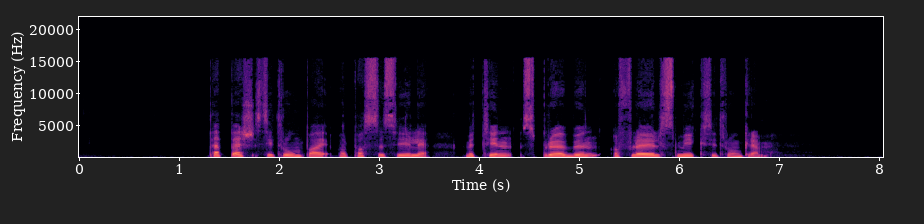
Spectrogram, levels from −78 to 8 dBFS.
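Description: At 4.51 to 4.53 s, between "passe syrlig med tynn" and "sprø bunn", there is a lost packet rebuilt from error correction. About 20 ms of speech, which fits a single lost packet, was filled from a low-bitrate copy carried in the next packet. There is no gap, but that short stretch sounds rougher and noisier.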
